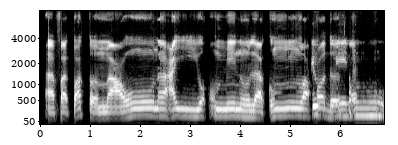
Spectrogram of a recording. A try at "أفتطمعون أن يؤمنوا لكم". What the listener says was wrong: নুতে মাদ আছে, أفتطمعون أن يؤمنوا لكم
